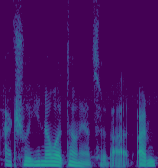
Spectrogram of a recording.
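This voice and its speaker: A supervillain nemesis with a gentle, protective streak, played by a woman for an ASMR roleplay. Her voice sits a little low and is very mellow and relaxed. She speaks softly and conversationally, with wry teasing and small hesitations. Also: quick pace, gravelly, breathy edge, exaggerated voice. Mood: indignant, protective. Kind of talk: ASMR roleplay audio drama.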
